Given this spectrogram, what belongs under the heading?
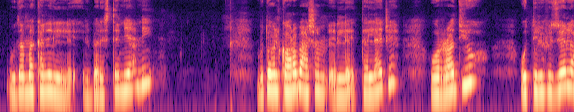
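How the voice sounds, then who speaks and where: A woman speaks at a fairly high pitch with a dark, mellow tone and ordinary pitch variation. Her moderate pace comes through on a very clean recording with a silent background. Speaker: YouTuber. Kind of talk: vlog narration.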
